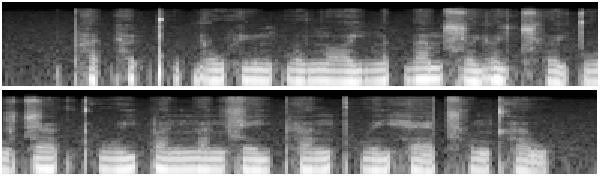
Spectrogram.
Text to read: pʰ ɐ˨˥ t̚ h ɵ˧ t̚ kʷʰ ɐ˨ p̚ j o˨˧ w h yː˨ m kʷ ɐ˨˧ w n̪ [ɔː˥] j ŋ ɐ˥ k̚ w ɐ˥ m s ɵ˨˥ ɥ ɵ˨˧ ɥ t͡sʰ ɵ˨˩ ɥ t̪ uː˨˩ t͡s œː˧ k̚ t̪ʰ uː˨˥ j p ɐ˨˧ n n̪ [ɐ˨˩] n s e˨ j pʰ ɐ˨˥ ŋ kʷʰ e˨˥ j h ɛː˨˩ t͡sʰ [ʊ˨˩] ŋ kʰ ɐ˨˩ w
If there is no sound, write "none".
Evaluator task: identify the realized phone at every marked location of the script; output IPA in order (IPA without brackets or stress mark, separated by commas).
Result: ɔː˨˧, ɐ˧, ʊ˨˩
